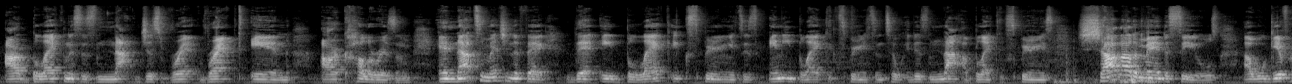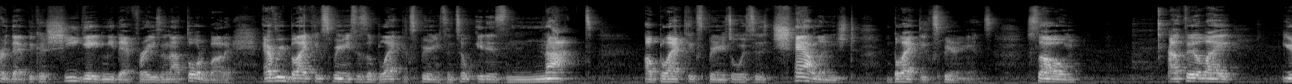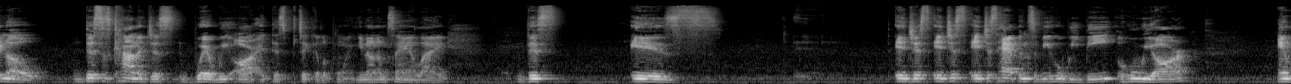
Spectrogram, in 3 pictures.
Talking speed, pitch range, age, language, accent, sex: 175 wpm, 115-140 Hz, 20-39, English, American, male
